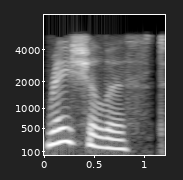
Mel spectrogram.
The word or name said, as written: racialist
